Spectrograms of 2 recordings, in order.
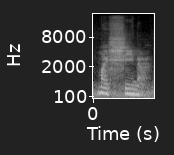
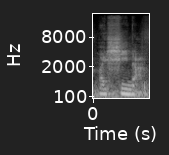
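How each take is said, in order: No difference in how they are said.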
